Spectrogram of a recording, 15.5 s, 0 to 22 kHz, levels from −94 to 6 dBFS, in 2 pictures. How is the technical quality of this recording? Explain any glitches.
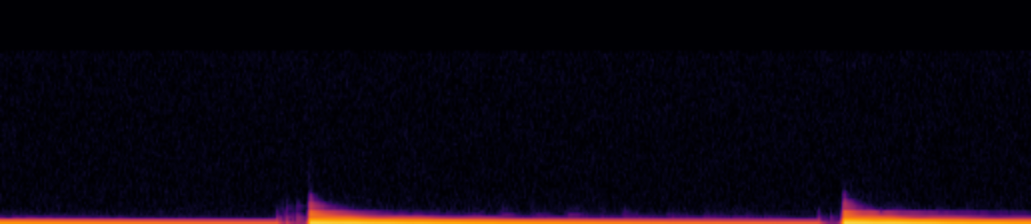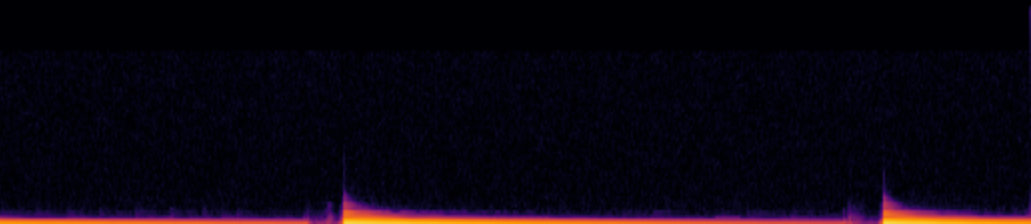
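No technical faults can be heard anywhere in the music, so there are no glitches to explain.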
